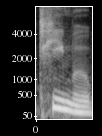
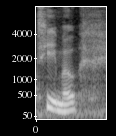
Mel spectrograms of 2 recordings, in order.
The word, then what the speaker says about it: Temu: It's pronounced Temu, by the way. Oh, okay. That's all right. It's called Temu, and it collects a lot of information.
